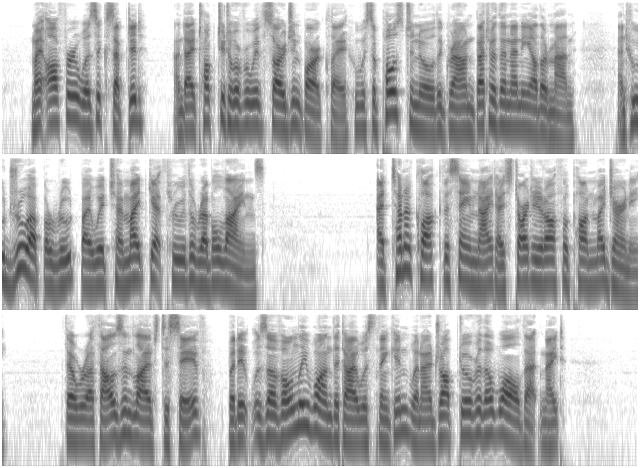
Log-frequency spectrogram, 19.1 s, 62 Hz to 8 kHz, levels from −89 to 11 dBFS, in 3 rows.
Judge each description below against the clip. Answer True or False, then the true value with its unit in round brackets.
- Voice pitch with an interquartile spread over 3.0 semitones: True (3.5 semitones)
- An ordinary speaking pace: False (240 wpm)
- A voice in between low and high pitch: True (150 Hz)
